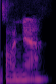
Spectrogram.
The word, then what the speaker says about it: Sonia: going to pick Sonia am I pronouncing your name Sona yes okay great do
